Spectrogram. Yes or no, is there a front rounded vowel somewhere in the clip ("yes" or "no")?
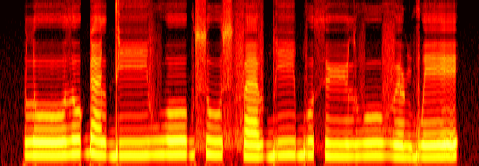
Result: yes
